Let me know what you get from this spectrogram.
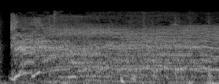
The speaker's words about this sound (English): that really loud scream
